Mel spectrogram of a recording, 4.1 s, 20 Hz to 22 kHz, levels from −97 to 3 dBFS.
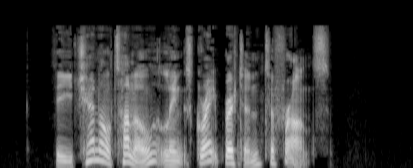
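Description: From start to end the speech has nothing above 11.3 kHz and a plainly audible watery swirl on s sounds, with smeared consonant attacks. This is likely MP3 compression at a low bitrate near 48 kbps. Unlike a simple low-pass filter, weak frequency components flicker on and off between frames.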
